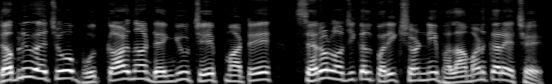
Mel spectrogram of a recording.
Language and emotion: Gujarati, neutral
